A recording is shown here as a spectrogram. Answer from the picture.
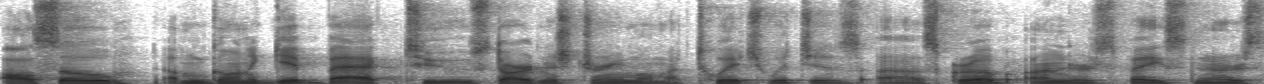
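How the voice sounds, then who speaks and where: With a strong Southern US accent, a man with a very deep, low pitch speaks fairly slowly, with ordinary pitch variation and hardly any pauses. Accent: strong Southern US drawl. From US South. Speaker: guest gaming podcaster and drummer. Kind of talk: casual chat.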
